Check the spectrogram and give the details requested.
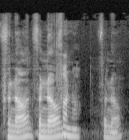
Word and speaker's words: Fanon: Fanon. It's French.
